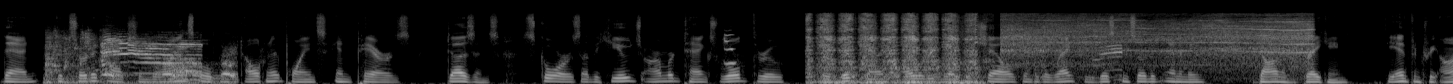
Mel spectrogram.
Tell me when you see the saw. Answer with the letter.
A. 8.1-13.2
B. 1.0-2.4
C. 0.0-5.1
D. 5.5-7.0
A.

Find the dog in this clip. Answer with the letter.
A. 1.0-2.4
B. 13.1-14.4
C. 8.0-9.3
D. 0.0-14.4
A.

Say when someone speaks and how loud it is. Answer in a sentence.
The talking can be heard from 0.0 to 14.4 s, at a steady volume.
